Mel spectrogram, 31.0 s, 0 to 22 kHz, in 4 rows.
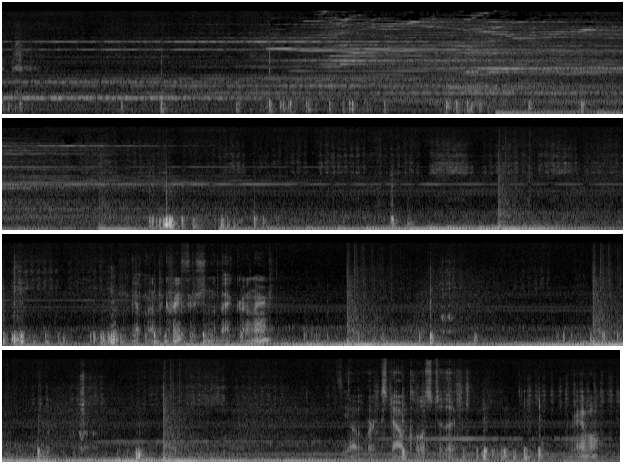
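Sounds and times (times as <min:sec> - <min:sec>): soft background music: 0:00.0 - 0:31.0
low rubbing rumble: 0:06.2 - 0:31.0.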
